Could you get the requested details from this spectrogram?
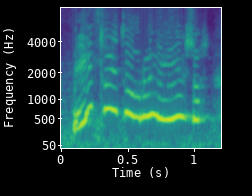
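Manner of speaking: very high retold protest; exasperated insistence. Believer answering opponent about a photo, exasperated insistence.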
